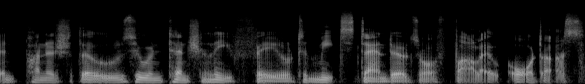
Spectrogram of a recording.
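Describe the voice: In a put-on character voice with a menacing tone, the speaker goes at a fairly slow pace with hardly any pauses, the sound dry and close with no echo. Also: man.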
